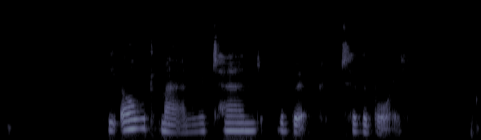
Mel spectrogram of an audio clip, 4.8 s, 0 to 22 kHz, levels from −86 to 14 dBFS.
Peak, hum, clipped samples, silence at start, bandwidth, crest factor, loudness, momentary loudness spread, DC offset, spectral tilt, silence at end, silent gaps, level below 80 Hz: -28 dBFS; none; under 0.1%; 1.1 s; 8.4 kHz; 22 dB; -49 LUFS; 13 LU; under 0.1%; -5.5 dB/octave; 0.8 s; 3.36-3.41 s; under -90 dBFS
